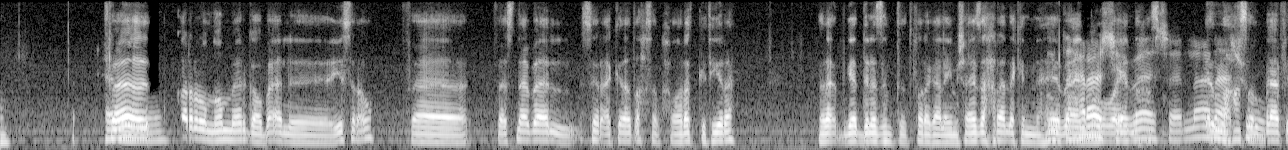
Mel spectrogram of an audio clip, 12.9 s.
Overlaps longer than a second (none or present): present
